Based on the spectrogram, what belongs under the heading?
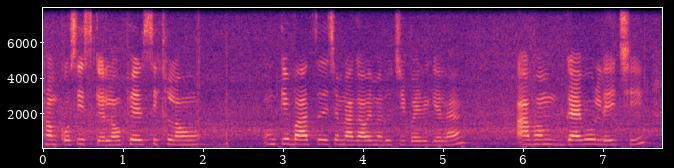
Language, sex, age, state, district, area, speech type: Maithili, female, 18-30, Bihar, Saharsa, rural, spontaneous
